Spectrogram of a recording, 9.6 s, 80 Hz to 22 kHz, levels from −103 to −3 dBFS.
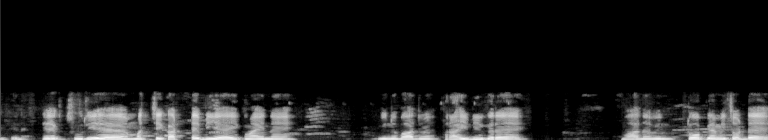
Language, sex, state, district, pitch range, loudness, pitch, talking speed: Rajasthani, male, Rajasthan, Churu, 160-195 Hz, -14 LUFS, 170 Hz, 125 wpm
